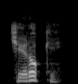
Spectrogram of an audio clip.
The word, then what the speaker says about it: cheroqui: Cheroque se se pronuncia así, ¿no?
